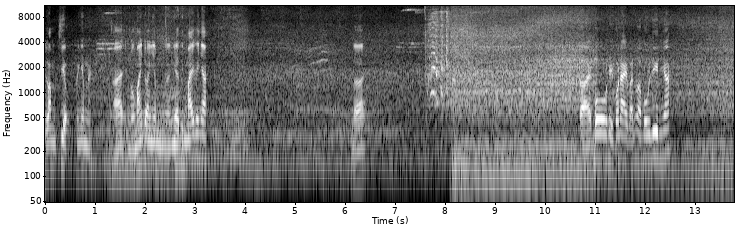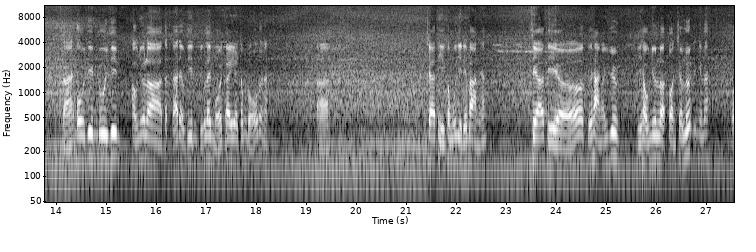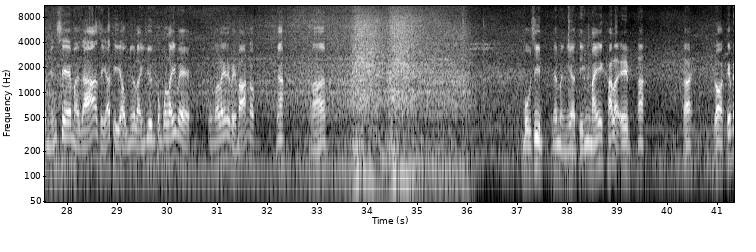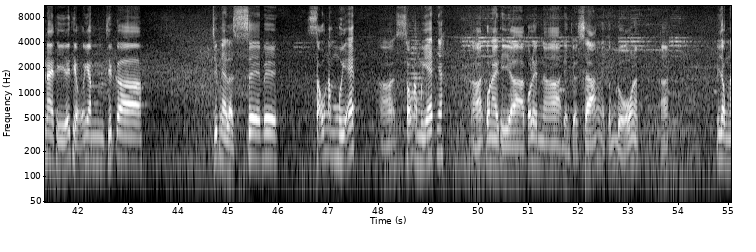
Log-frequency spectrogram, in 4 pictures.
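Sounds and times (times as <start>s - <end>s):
engine starter cranking: 7.6s - 9.2s
motorcycle engine idling: 7.6s - 21.1s, 22.0s - 28.4s.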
